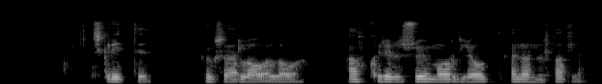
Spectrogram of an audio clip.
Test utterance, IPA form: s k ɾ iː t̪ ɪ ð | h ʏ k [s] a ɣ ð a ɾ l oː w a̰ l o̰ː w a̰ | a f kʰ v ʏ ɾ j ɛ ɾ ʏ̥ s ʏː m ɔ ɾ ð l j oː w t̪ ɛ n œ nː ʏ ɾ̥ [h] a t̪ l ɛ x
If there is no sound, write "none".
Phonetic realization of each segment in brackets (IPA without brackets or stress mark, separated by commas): s, f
